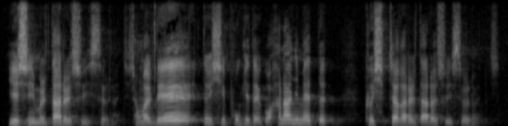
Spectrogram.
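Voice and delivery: ordinary delivery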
